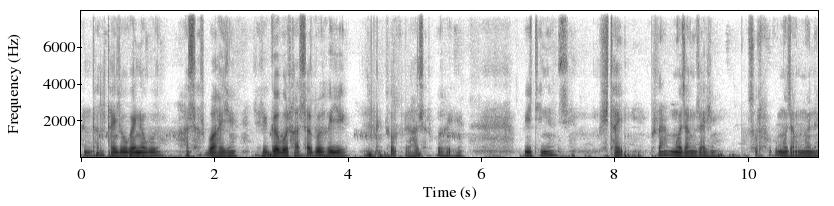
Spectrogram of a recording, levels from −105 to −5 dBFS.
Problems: constant background noise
